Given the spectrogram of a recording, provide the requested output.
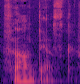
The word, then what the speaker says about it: front desk: まあ、あと発音ですけど、フロントの T が抜けますね。フロントデスク。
